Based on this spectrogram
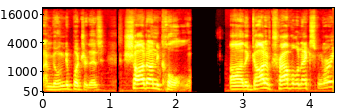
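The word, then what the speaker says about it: Shaundakul: I actually got it pretty close to how it's pronounced. Yes. Uh, shot on call.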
